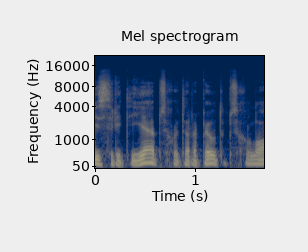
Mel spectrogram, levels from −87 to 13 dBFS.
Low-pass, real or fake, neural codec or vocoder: 14.4 kHz; fake; autoencoder, 48 kHz, 128 numbers a frame, DAC-VAE, trained on Japanese speech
